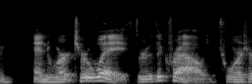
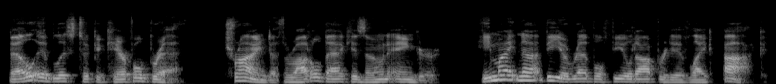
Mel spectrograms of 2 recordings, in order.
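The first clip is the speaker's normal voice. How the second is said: usual speaking voice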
